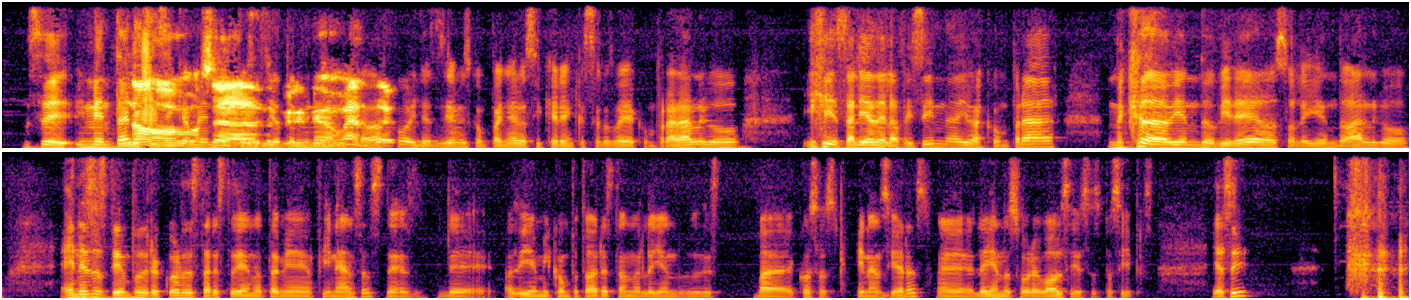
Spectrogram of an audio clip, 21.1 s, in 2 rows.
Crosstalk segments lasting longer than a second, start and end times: 0.8-2.9

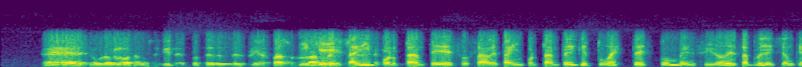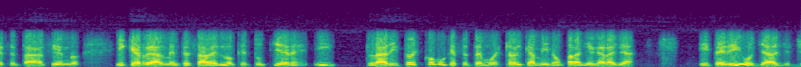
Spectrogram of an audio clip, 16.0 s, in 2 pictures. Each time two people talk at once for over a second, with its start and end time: 3.0-4.2

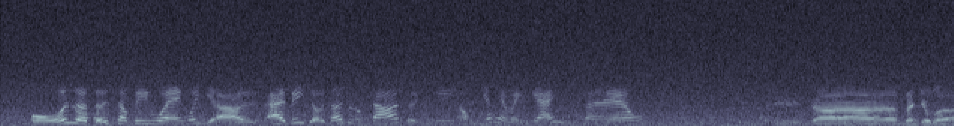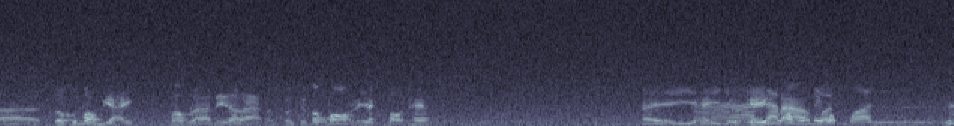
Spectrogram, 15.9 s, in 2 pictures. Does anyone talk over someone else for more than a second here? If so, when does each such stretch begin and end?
13.7-15.1

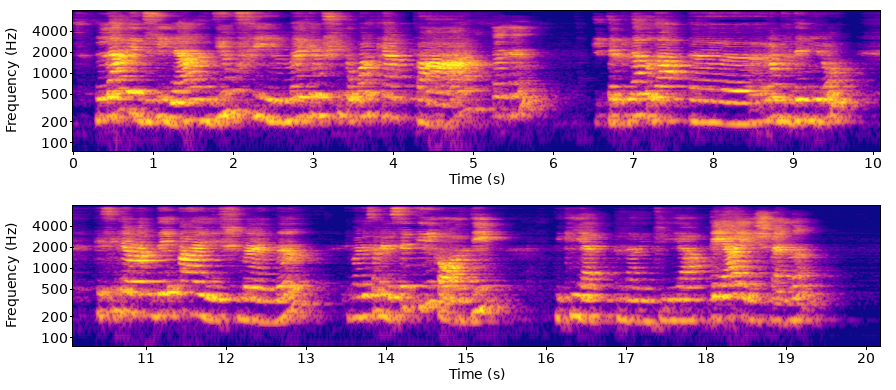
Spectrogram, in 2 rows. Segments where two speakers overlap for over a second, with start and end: none

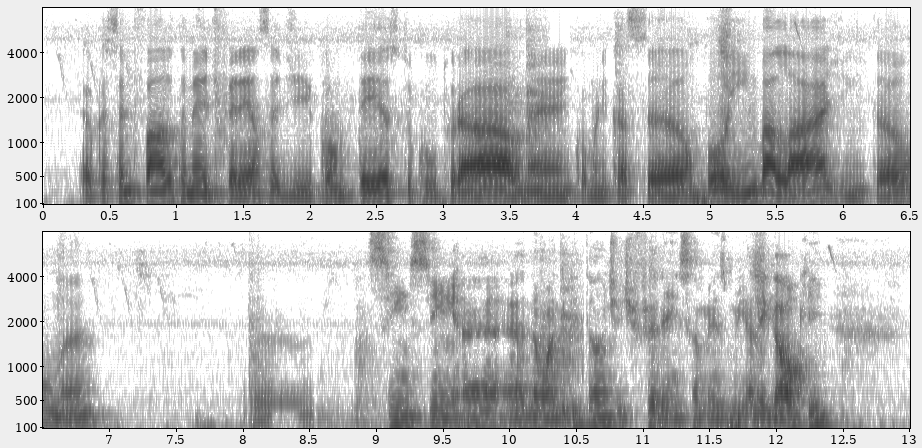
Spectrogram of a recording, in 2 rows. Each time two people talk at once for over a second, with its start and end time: none

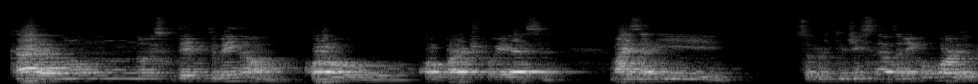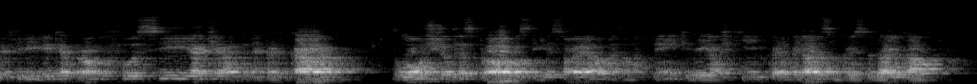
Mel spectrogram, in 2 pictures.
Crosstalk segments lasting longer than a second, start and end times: none

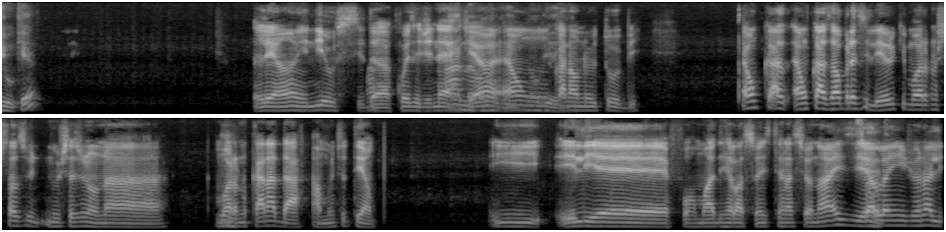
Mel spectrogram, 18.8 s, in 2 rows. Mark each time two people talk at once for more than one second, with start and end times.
4.4-5.8

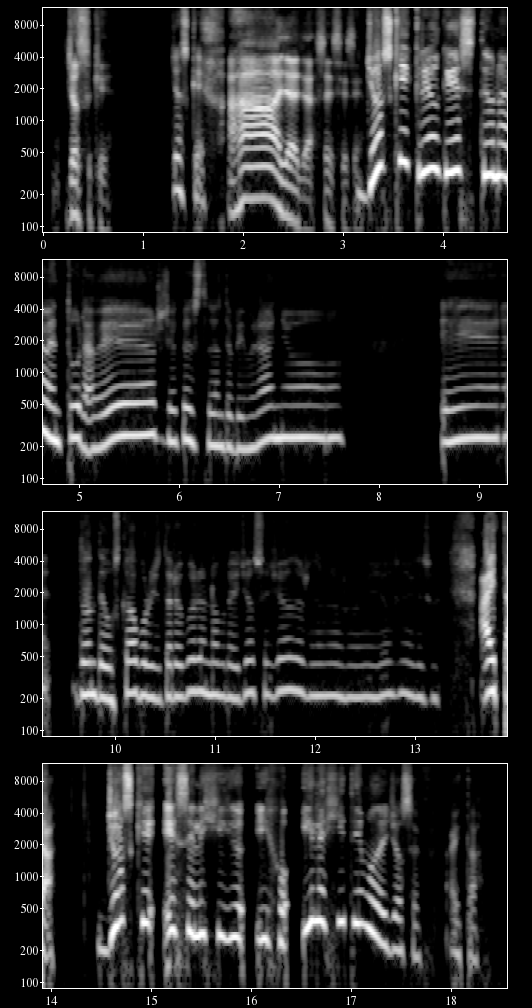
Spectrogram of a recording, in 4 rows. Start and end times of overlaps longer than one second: none

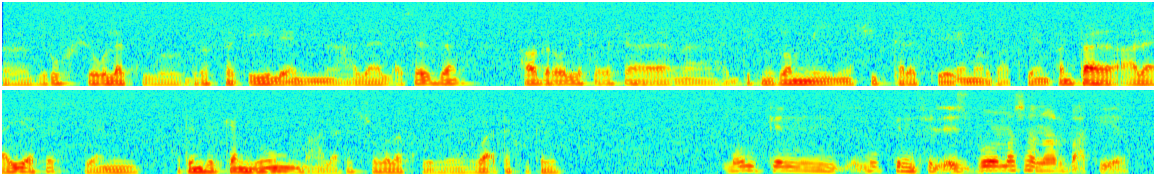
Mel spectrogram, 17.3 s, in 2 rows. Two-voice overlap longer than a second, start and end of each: none

